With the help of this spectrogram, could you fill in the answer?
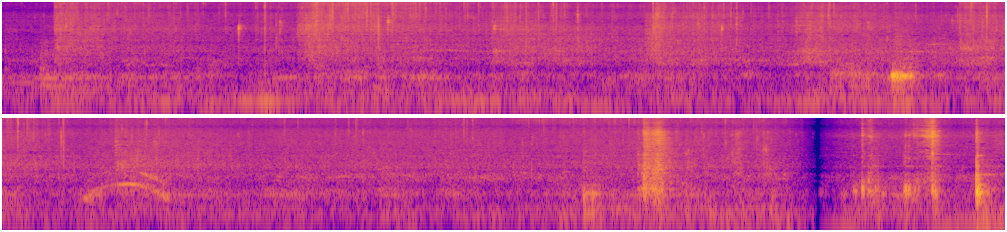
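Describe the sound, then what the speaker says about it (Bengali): Oil sizzles steadily as spinach batter fritters fry, a crackling hiss with occasional clinks and stirring sounds, no voices. "এবার বাকিগুলো ভেজে নেবো"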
